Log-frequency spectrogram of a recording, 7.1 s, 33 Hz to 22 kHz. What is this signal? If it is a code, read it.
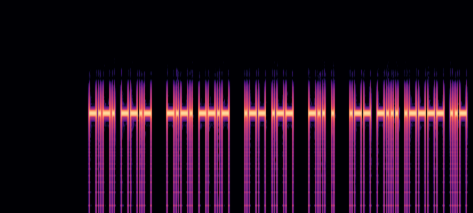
Morse code, heard as a keyed tone, about 34 wpm, 700 Hz. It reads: CQ CQ WW DE WB1U
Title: Common QSO Phrases Encore 35wpm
